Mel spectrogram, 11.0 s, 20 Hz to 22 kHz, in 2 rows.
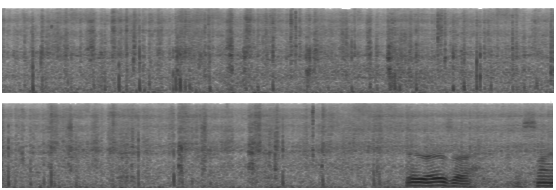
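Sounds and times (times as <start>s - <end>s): skate stride clicks and knocks: 0.0s - 10.2s
skate blades gliding on ice: 0.0s - 11.0s.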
